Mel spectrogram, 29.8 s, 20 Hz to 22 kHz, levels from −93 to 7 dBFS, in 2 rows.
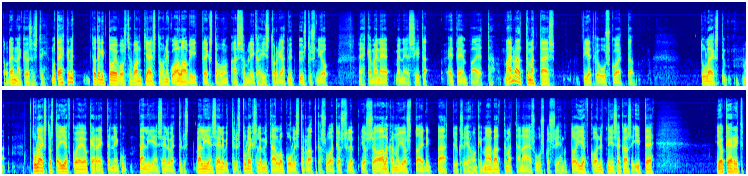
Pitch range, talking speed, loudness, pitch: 80-105 Hz, 150 wpm, -23 LUFS, 90 Hz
